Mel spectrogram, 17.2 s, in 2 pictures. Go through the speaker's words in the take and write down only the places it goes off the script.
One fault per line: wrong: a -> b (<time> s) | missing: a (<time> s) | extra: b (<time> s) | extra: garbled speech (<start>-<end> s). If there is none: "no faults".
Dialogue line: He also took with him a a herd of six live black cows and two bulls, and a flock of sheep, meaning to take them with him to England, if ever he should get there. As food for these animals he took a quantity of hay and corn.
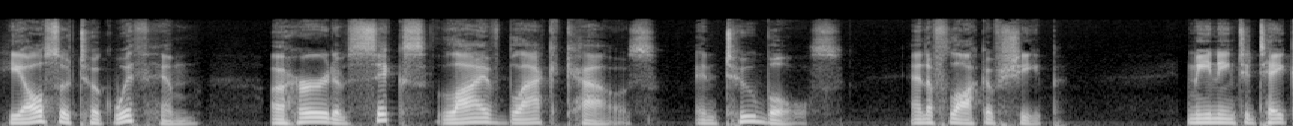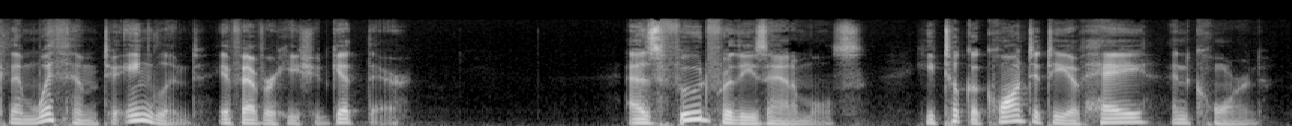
missing: a (1.9 s)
